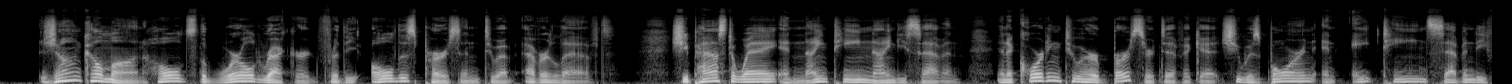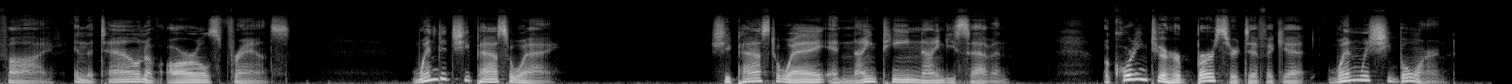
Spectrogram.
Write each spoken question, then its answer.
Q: According to her birth certificate, when was she born?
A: According to her birth certificate, she was born in 1875.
